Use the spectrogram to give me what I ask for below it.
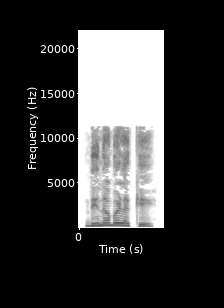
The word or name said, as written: ದಿನಬಳಕೆ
